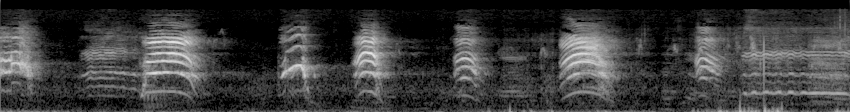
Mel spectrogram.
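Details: Happy goats playing in a pasture: a run of short wavering bleats, each rising then falling, coming in quick bursts about once a second, with rustling and low background noise between calls.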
